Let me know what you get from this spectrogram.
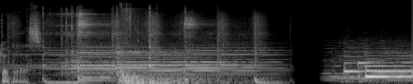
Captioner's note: air whooshes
